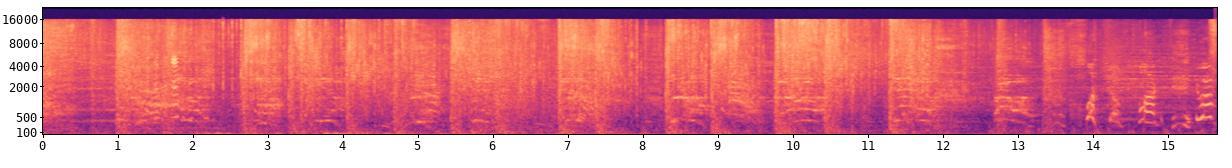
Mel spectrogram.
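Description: Heavy blows thud and squelch.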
